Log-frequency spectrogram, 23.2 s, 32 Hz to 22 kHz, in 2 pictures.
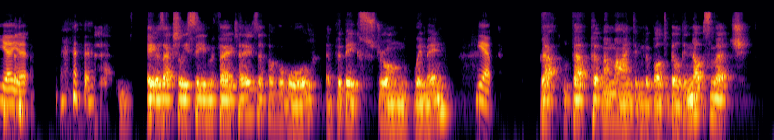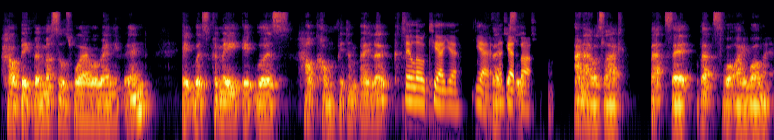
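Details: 56-year-old female bodybuilder with androgen-induced voice deepening (virilized voice) after large doses of anabolic/male steroids. Her formerly high-pitched voice is now very deep and she can no longer sing. She also has past liver damage.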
